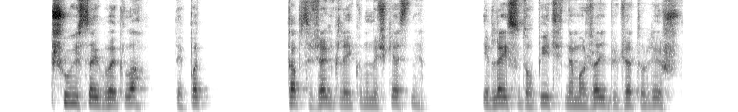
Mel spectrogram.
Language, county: Lithuanian, Klaipėda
